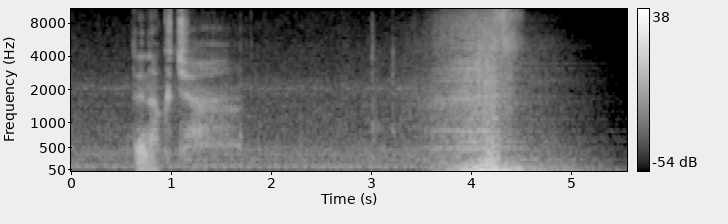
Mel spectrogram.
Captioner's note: eerie reverb rises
